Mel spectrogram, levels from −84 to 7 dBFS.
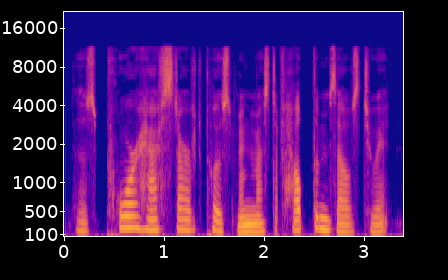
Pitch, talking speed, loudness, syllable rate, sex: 165 Hz, 195 wpm, -18 LUFS, 5.6 syllables/s, female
